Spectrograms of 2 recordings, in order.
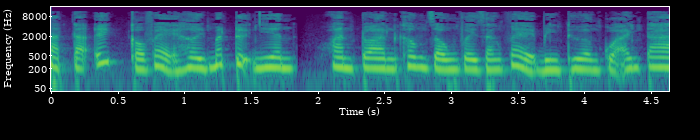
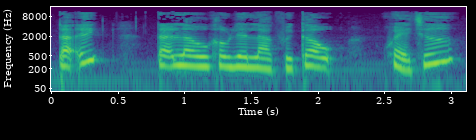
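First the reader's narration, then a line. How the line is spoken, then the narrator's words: Smiling, friendly. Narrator (Vietnamese): mỉm cười nói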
